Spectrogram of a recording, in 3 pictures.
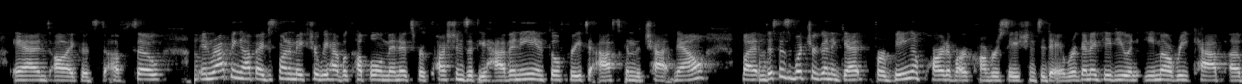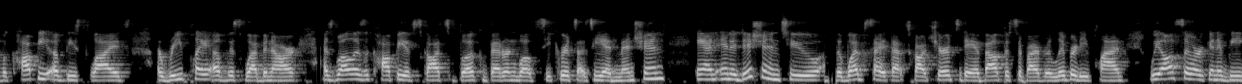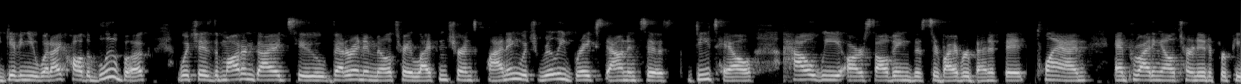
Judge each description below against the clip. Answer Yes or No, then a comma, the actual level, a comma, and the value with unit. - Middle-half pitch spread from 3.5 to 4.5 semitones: No, average, 2.9 semitones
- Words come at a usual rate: No, fast, 235 wpm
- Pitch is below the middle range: No, high, 205 Hz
